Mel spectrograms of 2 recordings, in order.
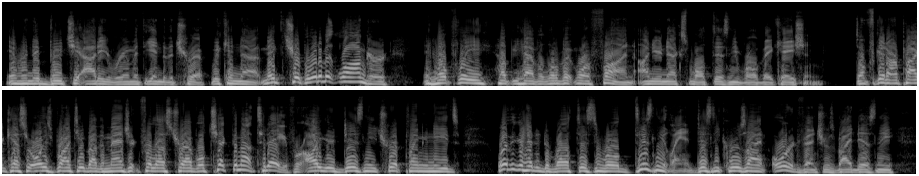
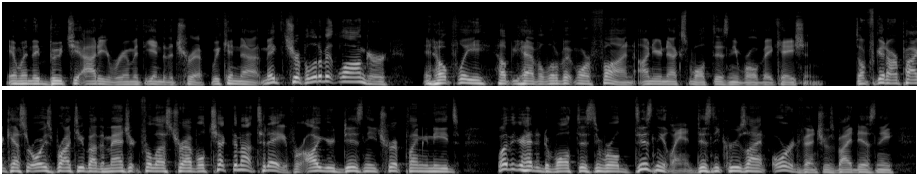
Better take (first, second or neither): second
